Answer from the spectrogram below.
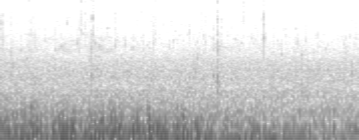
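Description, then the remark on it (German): Steady water lapping and gentle splashing, a continuous low wash of sound with small irregular splashes throughout and no voices. “das Plätschern des Wassers.”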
